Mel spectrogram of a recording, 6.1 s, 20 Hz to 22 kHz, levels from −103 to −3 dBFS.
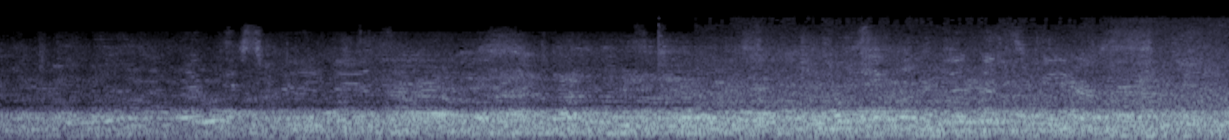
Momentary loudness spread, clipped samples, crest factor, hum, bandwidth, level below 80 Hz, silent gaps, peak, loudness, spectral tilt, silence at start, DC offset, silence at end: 7 LU; under 0.1%; 14 dB; none; 14 kHz; -62 dBFS; none; -24 dBFS; -39 LUFS; -6 dB/octave; 0 s; under 0.1%; 0 s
